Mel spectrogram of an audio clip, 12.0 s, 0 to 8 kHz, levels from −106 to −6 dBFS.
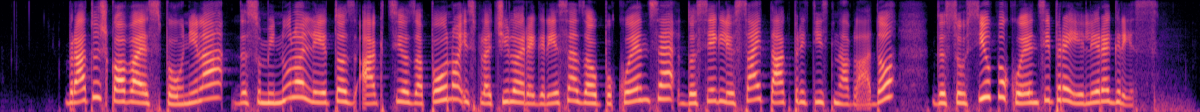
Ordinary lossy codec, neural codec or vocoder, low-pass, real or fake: none; none; none; real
